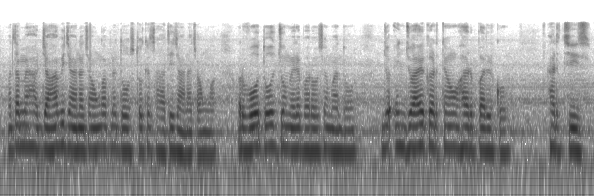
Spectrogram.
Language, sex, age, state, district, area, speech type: Urdu, male, 18-30, Delhi, Central Delhi, urban, spontaneous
